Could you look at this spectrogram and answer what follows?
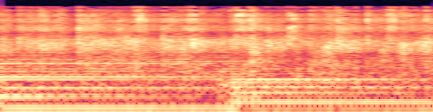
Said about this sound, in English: Let's get that hand clap of praise.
